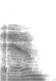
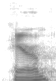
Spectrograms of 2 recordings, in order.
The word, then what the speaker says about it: Aram: We started calling it Aram. Aram.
